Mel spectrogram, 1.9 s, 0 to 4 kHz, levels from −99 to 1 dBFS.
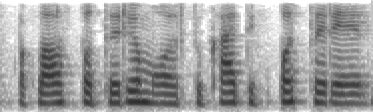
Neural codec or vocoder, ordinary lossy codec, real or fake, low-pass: none; AAC, 24 kbps; real; 3.6 kHz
